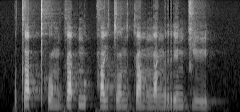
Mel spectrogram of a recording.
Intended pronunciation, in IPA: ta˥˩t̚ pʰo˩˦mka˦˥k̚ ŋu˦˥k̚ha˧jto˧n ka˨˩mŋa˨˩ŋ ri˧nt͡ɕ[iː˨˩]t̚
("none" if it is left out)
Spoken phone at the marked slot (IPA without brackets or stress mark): iː˨˩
